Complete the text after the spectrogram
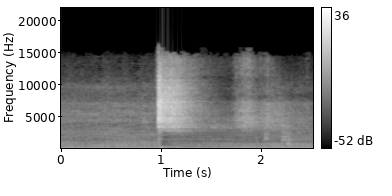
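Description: Gas hisses sharply from a refrigerant tank valve.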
